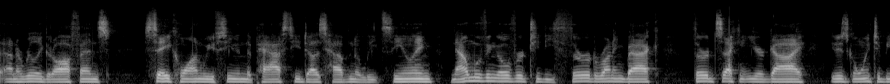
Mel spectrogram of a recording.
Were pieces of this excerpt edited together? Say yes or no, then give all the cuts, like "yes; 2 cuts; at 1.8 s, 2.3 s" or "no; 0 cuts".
yes; 1 cut; at 4.4 s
